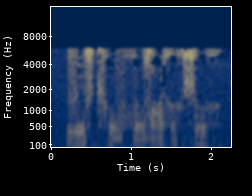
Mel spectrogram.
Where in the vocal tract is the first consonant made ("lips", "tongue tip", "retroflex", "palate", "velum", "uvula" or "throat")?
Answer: lips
